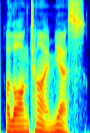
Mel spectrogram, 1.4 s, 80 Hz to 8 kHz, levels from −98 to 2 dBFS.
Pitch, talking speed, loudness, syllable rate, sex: 125 Hz, 135 wpm, -16 LUFS, 3.6 syllables/s, male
